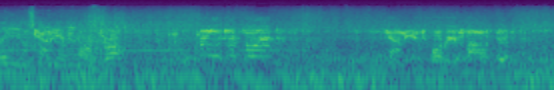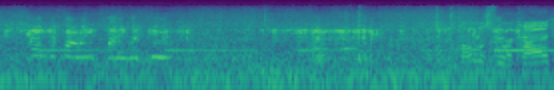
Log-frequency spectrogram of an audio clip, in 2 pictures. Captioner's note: police radio traffic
